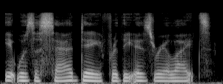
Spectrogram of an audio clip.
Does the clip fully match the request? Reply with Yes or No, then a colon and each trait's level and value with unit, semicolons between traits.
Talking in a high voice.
No: medium, 165 Hz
